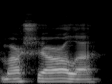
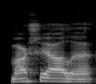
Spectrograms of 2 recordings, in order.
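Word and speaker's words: Mahershala: which was July the 20th they announced that marshal Allah from pronouncing his first name correctly Marcy Allah Ali will be playing the role of bullet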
